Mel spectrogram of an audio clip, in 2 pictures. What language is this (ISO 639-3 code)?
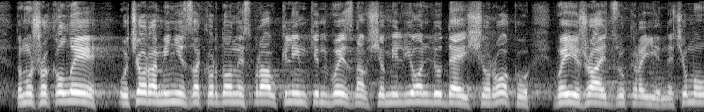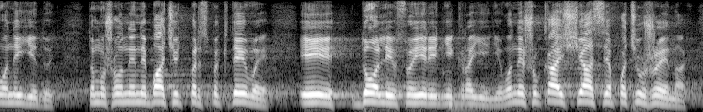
ukr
